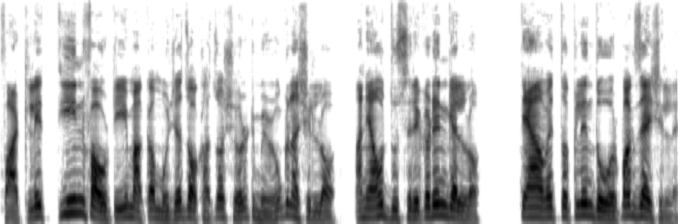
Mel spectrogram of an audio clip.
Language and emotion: Goan Konkani, angry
